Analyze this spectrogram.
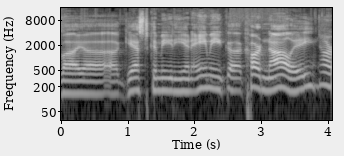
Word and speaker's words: Cardinale: a guest comedian Amy Cardinale all right they say it right because you did it really well I was nervous I was like is it car or care you know nobody cares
